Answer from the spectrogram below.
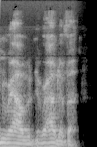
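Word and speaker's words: Raudive: And I wanted to ask you about Konstantin Rodev. Is that how you say his name? – Rodeva. Konstantin Rodeva.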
